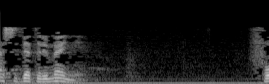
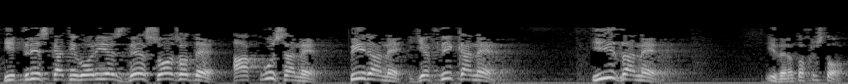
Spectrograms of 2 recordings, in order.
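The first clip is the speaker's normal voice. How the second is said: preaching; 5 semitones higher than usual. Acted. Preacher condemning the scribes to the congregation, in full preaching voice. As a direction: hammer each phrase from the pulpit.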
